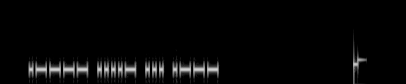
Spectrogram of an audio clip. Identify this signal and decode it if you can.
Morse code, heard as a keyed tone, about 36 wpm, 700 Hz. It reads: 14SJ
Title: Four Challenging Letter-Number Combinations 35wpm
